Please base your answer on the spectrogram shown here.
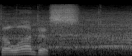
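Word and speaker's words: Alandise: another one coming up his first name is spelled a-l-a-n-d-i-s-e pronounced hollandis and sherrod uh talking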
